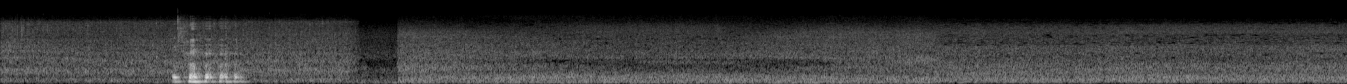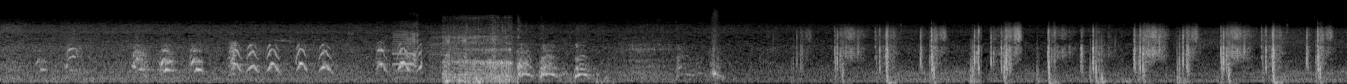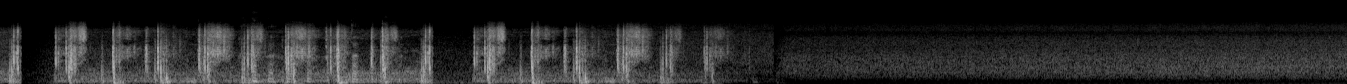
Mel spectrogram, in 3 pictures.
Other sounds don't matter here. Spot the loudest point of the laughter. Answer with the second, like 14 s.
2 s.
